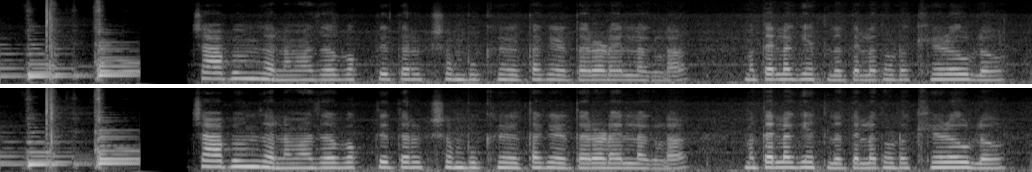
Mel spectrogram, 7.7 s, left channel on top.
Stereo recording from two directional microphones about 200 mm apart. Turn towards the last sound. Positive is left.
turn(degrees=-20)  # may be behind; listen again after turning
